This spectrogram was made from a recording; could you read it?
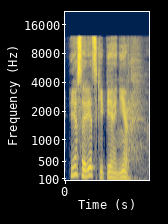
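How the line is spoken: Sighing. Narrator (Russian): вздохнул Петрович

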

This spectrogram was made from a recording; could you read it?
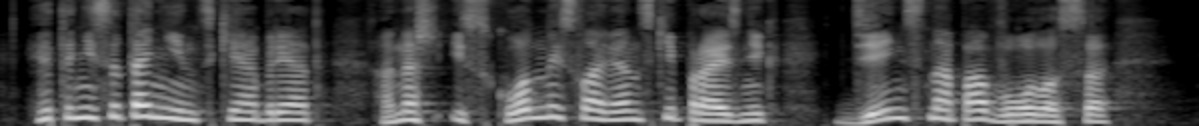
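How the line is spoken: Frightened squeak. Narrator (Russian): испуганно пискнул в ответ Дуримар

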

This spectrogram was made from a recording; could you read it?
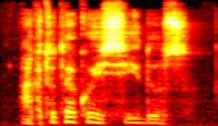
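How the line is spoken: Whispered question. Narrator (Russian): спросила Заверушка шепотом

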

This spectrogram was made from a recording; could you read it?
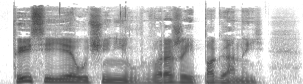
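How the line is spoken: Priest's stern question. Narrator (Russian): спросил священник строго

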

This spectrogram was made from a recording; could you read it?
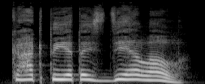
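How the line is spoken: Yelling. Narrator (Russian): завопил Чота

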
